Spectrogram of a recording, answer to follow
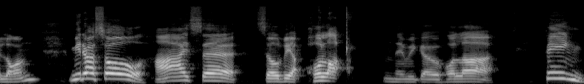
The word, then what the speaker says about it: hola: Hola in Spanish, the H is silent. Hola. Denise, thank you so much. I can see your language teacher. You can even teach me something new about Spanish so easily. Hola.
